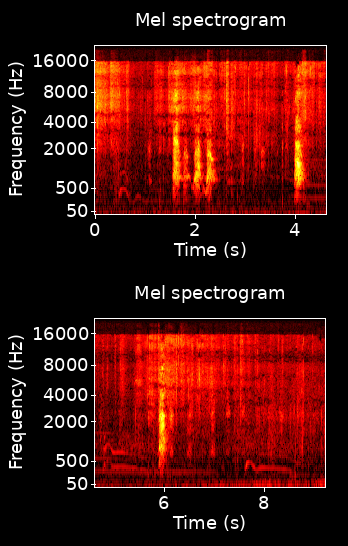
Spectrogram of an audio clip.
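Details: Puppy barking: a quick run of three sharp barks, then single barks about two seconds apart, with faint whistled tones and quiet background in between.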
